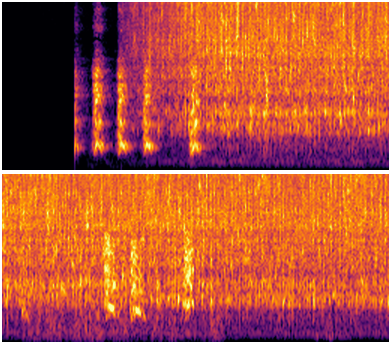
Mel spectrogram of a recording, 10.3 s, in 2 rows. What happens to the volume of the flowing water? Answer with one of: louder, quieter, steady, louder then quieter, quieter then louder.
steady.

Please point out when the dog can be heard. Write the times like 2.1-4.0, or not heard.
0.9-2.8, 5.4-8.1.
